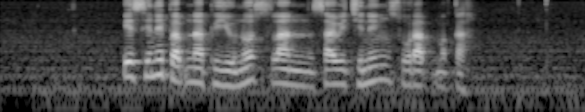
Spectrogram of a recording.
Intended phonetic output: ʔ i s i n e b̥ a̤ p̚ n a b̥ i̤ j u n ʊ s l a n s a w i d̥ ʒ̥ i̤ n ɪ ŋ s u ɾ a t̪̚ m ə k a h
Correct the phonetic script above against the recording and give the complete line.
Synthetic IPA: ʔ i s i n i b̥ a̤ p̚ n a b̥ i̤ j u n ʊ s l a n s a w i d̥ ʒ̥ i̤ n ɪ ŋ s u ɾ a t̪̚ m ə k a h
